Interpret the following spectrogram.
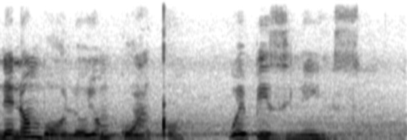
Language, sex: Zulu, female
